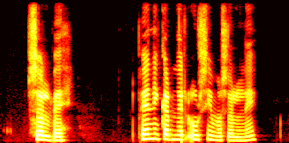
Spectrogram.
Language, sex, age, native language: Icelandic, female, 20-29, Icelandic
